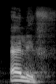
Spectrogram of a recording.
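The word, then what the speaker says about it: ألف: বলতে হবে বলুন আলিফ আলিফে কিন্তু কোন টান নেই আপনারা বুঝতে পারতেছেন আমি যখন আলিফ বলছি এর মধ্যে কোন টান হবে না। আলিফ আবার বলুন আলিফ।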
